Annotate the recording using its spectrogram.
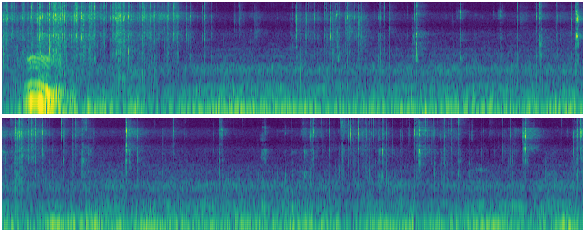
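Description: A plastic wrapper crinkles close up.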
